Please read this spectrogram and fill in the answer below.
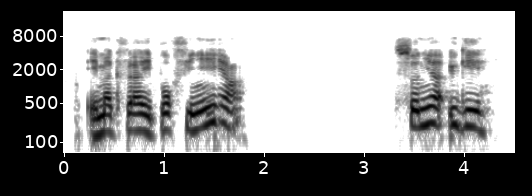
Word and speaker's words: Huguet: Huguet, tu l'écris Huguet. Absolument. Ouais, donc ça se prononce UG. Non, Huguet? Non, si un U derrière le G, ça fait que c'est un G, c'est pas un J.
